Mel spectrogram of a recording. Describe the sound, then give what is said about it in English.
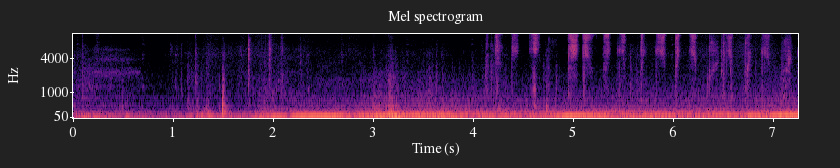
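Steady low engine rumble from inside a moving car on a road with many cars, with road noise swelling and a series of sharp clicks and ticks near the end, no voices. “The one thing is going to be for sure, there are far more cars on the road than at 5 o'clock in the morning.”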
